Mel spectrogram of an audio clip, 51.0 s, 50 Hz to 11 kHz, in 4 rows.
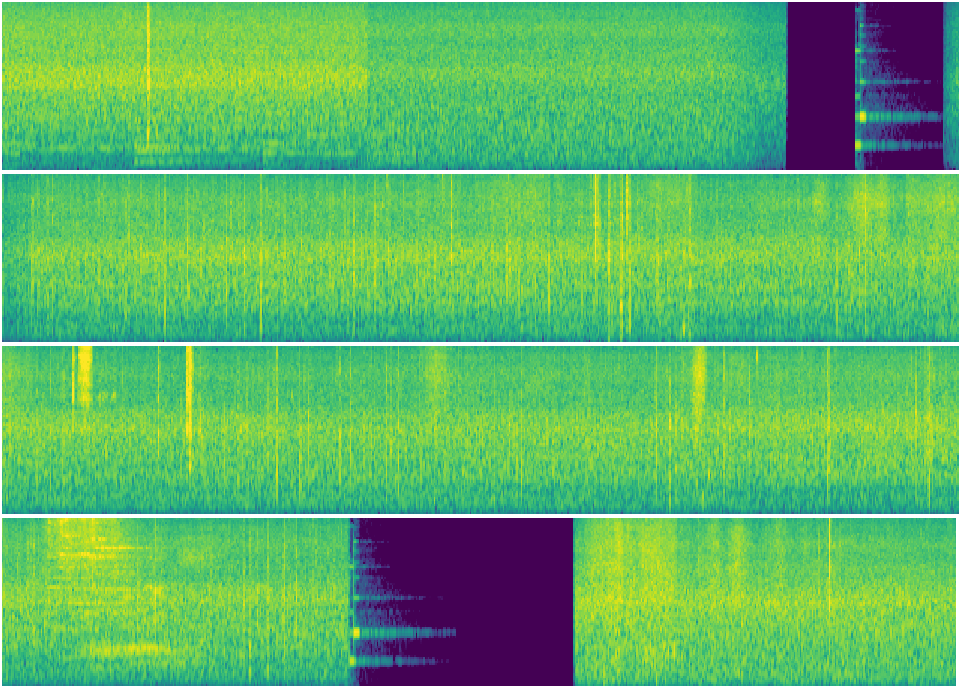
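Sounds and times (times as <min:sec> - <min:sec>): rain pattering on tent: 0:12.6 - 0:38.8, 0:41.3 - 0:42.9.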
